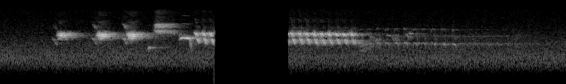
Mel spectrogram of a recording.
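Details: Song Sparrow, one individual named Jim, one of two birds whose songs differ in voice: three or four bright, clipped introductory notes in quick succession, then a fast, buzzy trill that fades away.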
